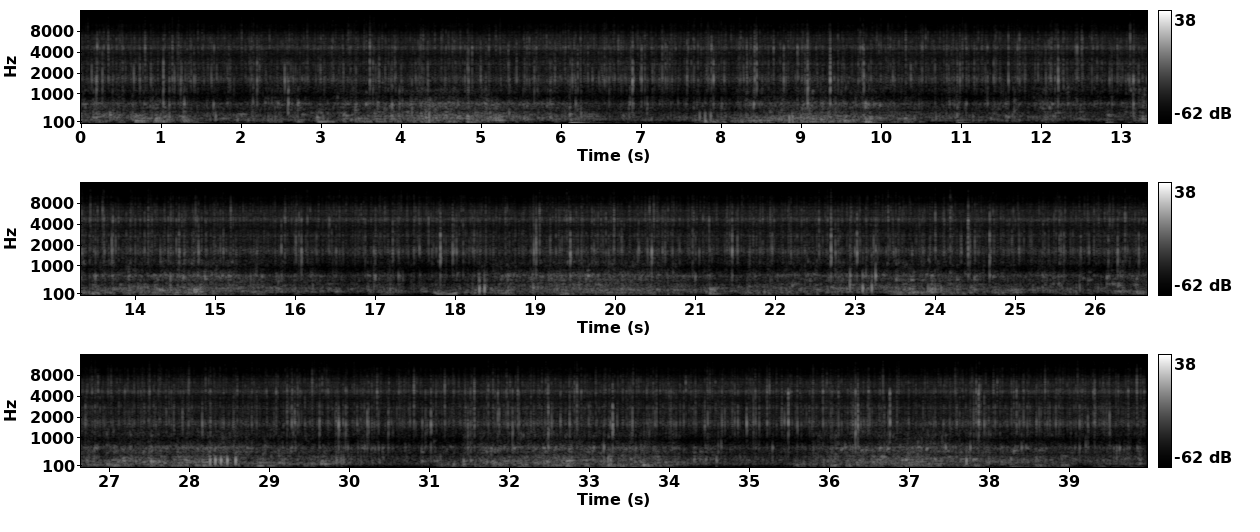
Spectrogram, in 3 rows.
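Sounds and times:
dense crackle of reef clicks: 0.0s - 39.9s
underwater water noise: 0.0s - 39.9s.

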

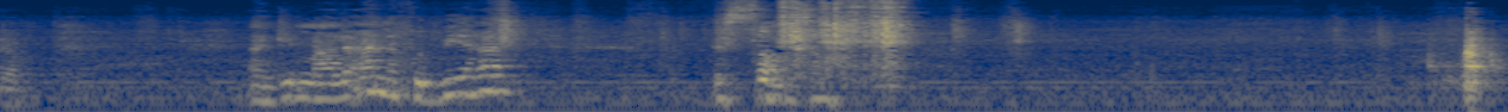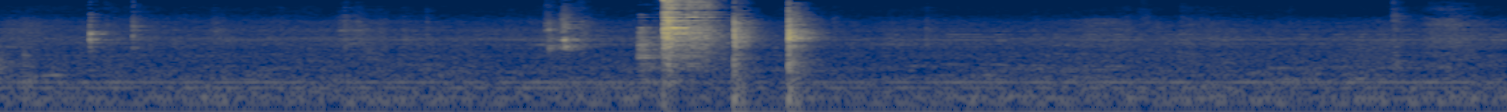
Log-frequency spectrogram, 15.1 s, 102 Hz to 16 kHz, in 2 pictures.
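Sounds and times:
steel kitchenware clinking: 3.8s - 4.6s.

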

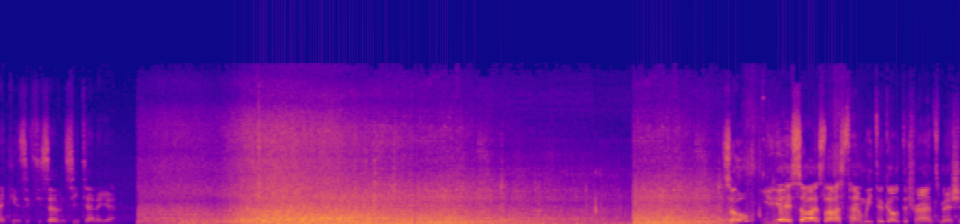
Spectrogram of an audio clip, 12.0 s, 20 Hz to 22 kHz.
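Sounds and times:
truck engine running: 1.7s - 9.2s.

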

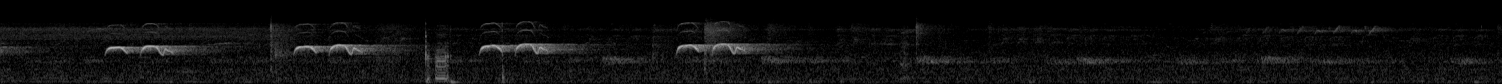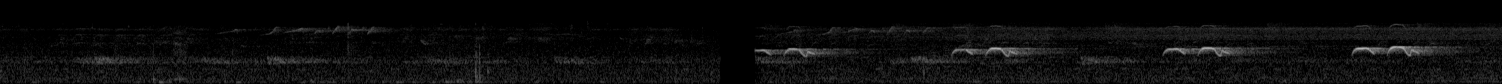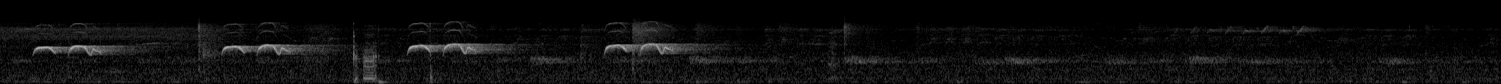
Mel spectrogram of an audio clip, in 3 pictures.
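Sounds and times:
faint birdsong: 0.0s - 45.0s
bird whistled call: 1.1s - 1.9s, 2.9s - 3.8s, 4.8s - 5.7s, 6.8s - 7.6s, 30.4s - 31.2s, 32.2s - 33.1s, 34.1s - 35.0s, 36.1s - 37.0s.

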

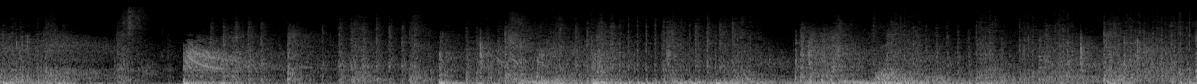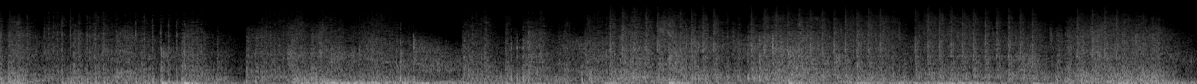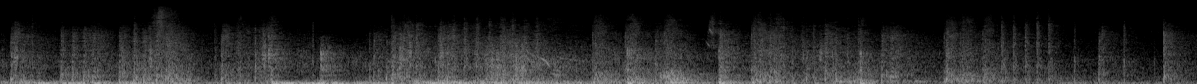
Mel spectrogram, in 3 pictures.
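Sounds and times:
automatic gunfire: 1.9s - 23.9s.

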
